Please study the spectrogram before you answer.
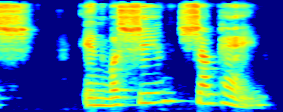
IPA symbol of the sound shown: ʃ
